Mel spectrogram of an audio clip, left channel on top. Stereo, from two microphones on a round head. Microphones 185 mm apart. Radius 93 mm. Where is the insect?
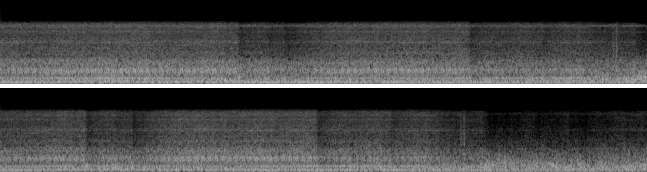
75° left (ahead or behind), 0.7 m.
